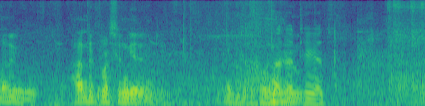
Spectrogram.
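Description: Domestic teddy high-flyer pigeons cooing: three wavering coos about a second apart.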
